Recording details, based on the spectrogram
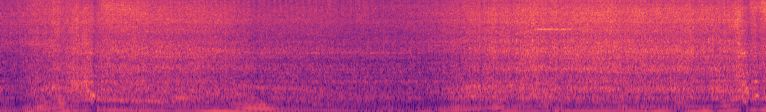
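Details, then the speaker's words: Ford Fiesta ST after hard driving and datalogging, heard from outside the car: a whirring tone that sweeps down as revs fall on deceleration. Source unclear; owner fears he over-spun or damaged the turbo. "i hope i didn't break the turbo or something i hope i didn't over spin it that would really suck"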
